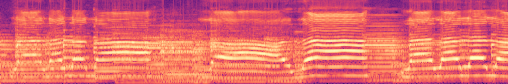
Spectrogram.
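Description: Children singing a song with instrumental accompaniment.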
